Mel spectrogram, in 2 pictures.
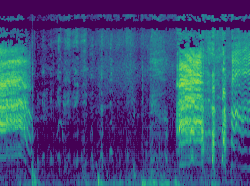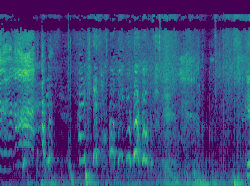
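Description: A person's high-pitched scream, cut off under a second in, then another long wavering scream from about three and a half to six seconds in. Fainter voice sounds, rustling and low thumps of handling fill the gaps.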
